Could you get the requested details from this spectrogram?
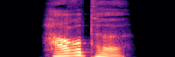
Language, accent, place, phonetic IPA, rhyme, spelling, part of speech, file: German, Germany, Berlin, [ˈhaːɐ̯tə], -aːɐ̯tə, haarte, verb, De-haarte.ogg
- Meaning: inflection of haaren: 1. first/third-person singular preterite 2. first/third-person singular subjunctive II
